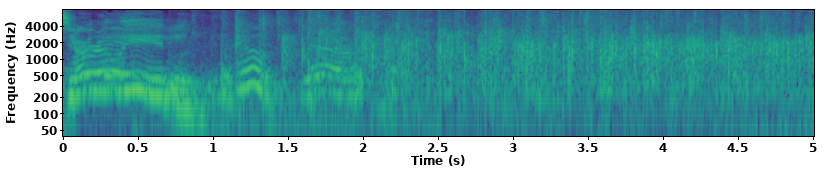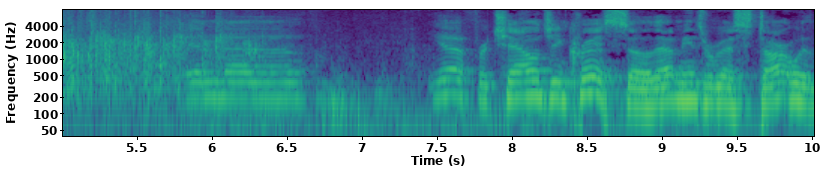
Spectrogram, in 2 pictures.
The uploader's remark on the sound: Recorded live at the NerdMelt Showroom in Los Angeles, California on February 22, 2015.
